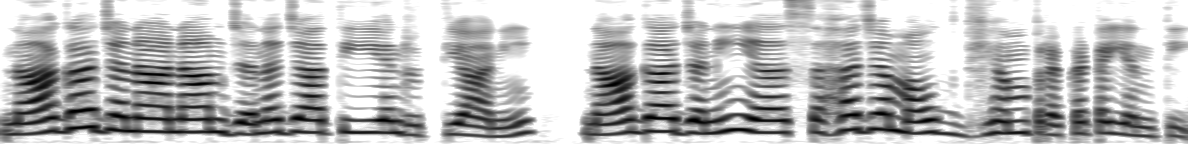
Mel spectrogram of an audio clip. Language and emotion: Sanskrit, neutral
